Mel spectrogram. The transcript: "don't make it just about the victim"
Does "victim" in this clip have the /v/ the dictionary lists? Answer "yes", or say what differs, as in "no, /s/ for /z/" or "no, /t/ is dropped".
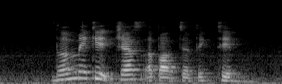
yes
